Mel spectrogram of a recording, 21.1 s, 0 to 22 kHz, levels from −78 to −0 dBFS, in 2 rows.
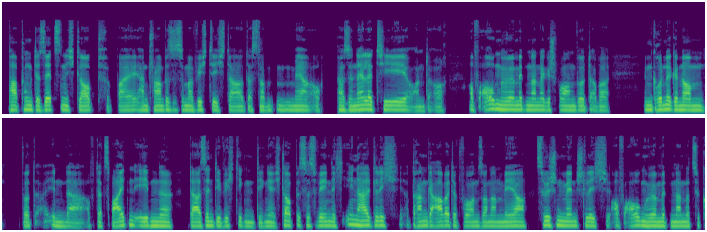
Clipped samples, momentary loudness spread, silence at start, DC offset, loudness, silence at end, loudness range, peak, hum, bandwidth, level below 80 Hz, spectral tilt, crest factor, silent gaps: under 0.1%; 9 LU; 0.1 s; under 0.1%; -21 LUFS; 0.05 s; 2 LU; -2 dBFS; none; 12.5 kHz; -54 dBFS; -5.5 dB/octave; 20 dB; 1.67-1.72 s, 4.85-5.01 s, 9.57-9.61 s, 10.63-10.78 s, 13.24-13.32 s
